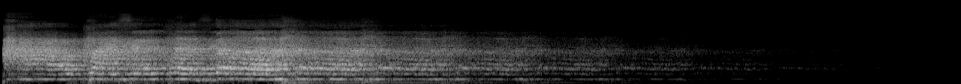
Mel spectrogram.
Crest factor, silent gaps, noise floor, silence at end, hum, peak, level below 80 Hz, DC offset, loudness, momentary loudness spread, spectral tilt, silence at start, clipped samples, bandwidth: 20 dB; none; -84 dBFS; 3.6 s; none; -6 dBFS; -60 dBFS; under 0.1%; -21 LUFS; 20 LU; -2.5 dB/octave; 0.05 s; under 0.1%; 12.5 kHz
